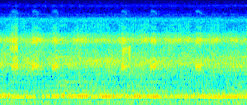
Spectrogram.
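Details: Many frogs calling after a storm in the Green Corridor, Singapore: steady chorus of short ringing notes repeated in quick succession, a stronger call near two seconds, all over a continuous low hum.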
